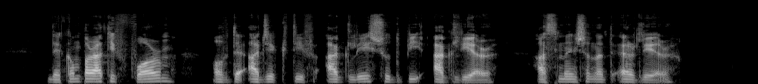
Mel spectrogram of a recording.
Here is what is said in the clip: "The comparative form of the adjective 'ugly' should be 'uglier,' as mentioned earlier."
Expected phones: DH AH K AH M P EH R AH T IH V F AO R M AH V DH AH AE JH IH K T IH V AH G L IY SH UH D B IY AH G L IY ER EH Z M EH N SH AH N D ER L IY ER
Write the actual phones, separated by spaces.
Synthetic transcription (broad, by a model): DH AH K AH M P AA R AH T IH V F AO R M AH V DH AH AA JH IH K T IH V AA G L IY SH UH D B IY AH G L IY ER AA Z M EH N SH AH N D ER L IY ER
